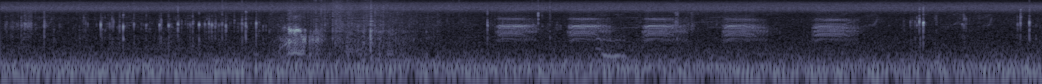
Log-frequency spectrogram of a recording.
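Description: A crow cawing five times in an even series, starting about halfway through, over a scatter of small clicks from raccoon dog cubs crunching dry food.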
